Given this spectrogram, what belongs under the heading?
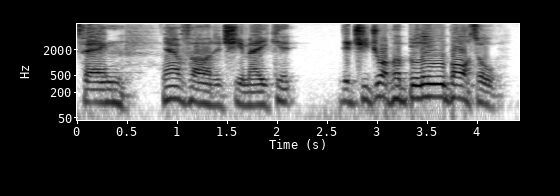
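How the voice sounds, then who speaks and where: On a very clean recording with a silent background, a man puts on a raspy character voice. His pitch is medium and his pace fairly slow. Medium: actual play. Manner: cold, menacing.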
